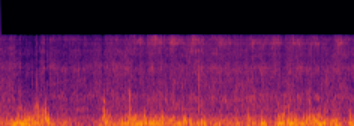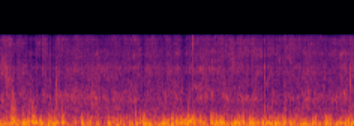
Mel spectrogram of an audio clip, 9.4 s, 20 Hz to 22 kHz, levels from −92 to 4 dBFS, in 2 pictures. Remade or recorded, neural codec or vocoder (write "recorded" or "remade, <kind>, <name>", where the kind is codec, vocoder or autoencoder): remade, codec, HILCodec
